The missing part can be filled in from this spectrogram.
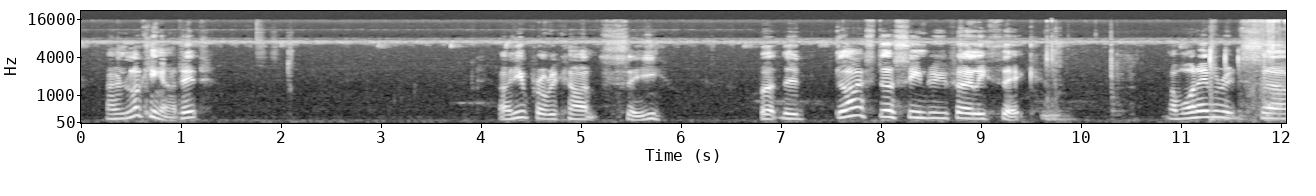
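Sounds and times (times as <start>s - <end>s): high-pitched insect drone: 6.6s - 12.0s.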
